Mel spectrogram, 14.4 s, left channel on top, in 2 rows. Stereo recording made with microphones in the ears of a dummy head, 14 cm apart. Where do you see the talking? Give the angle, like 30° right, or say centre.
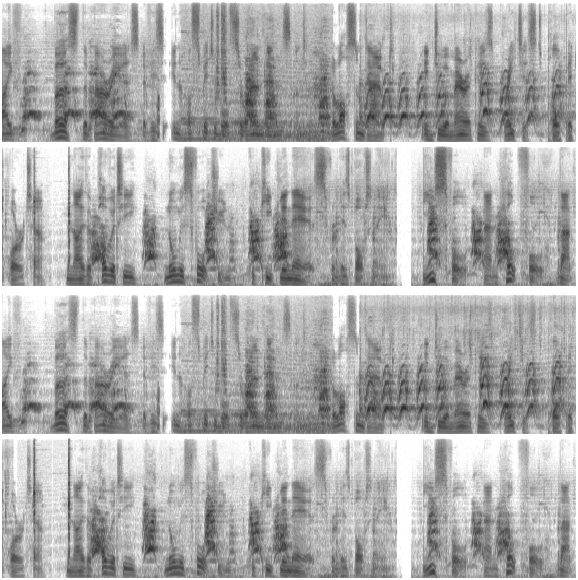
40° left.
